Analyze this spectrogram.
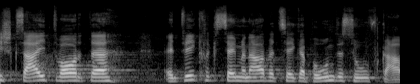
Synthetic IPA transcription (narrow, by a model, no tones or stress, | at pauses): ɪʃksaɪtvɔrdə | ʔɛntv̥ɪkʰlɪkst͡sɛmənaːɾbətsɛɡəbʊndəsuːfɡ̥a̰ː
